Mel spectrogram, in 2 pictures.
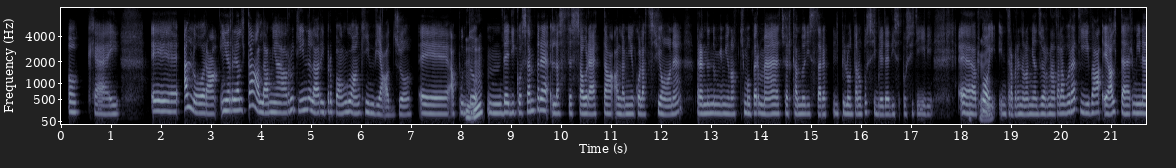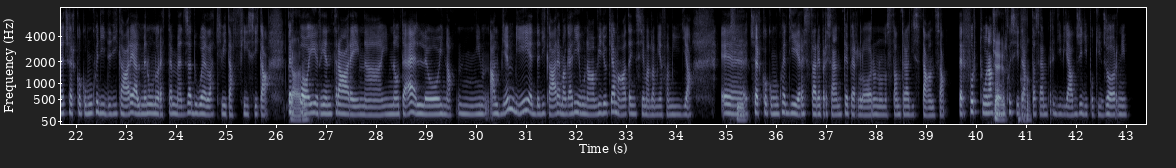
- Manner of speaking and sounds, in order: "prendendomi" said as "prendendomimi"; laughing while speaking: "Certo"
- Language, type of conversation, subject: Italian, podcast, Come bilanci lavoro e vita familiare nelle giornate piene?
